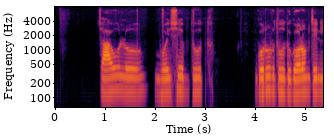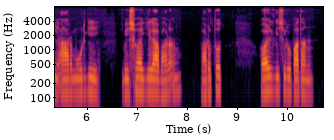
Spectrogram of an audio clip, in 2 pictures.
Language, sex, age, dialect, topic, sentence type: Bengali, male, 18-24, Rajbangshi, agriculture, statement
